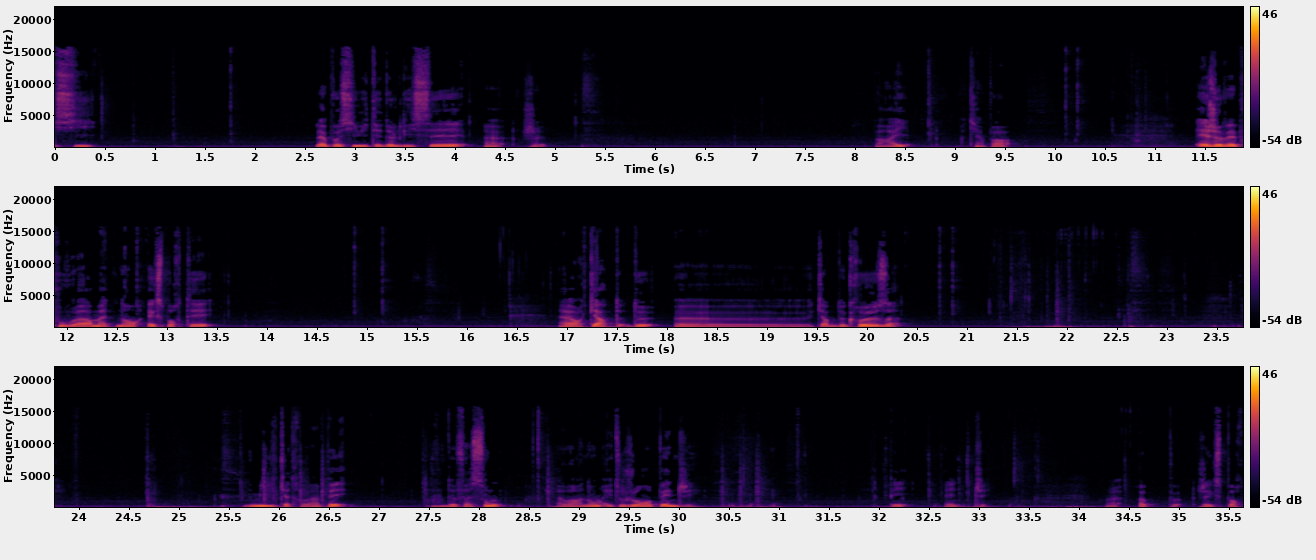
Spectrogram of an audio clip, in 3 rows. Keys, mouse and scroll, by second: 0.7 ctrl+scroll down 2, 1.8-8.9 drag, 10.1 click, 12.6 click, 14.9 click, 17.2 click, 20.7 click, 23.4 Left, 25.6-27.4 typing, 28.7 Right, 29.5 Right, 29.9 Left, 30.4 shift+Right, 31.9 p, 32.5 n, 32.8 g.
